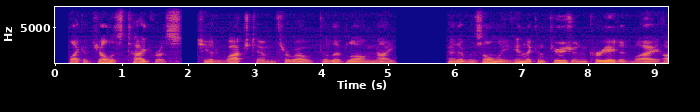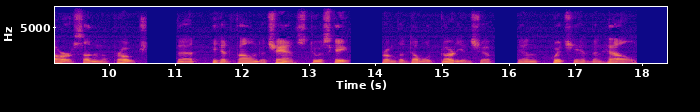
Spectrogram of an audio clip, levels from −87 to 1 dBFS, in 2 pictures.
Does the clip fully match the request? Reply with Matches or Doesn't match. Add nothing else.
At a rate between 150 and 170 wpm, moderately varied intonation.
Doesn't match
